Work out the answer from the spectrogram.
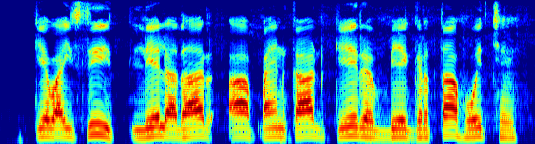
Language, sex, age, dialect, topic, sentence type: Maithili, male, 31-35, Bajjika, banking, statement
